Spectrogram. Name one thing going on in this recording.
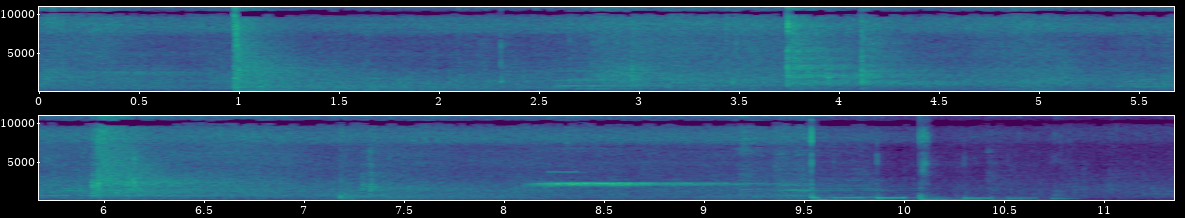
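Hockey sticks clack against the puck with sharp knocks, echoing in a large rink.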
